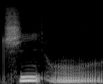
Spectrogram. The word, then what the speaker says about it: qi: Le qi, on prononce également chi, l'énergie vitale dans les pensées chinoises et japonaises.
